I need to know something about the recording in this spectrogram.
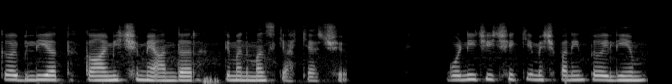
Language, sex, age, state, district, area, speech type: Kashmiri, female, 45-60, Jammu and Kashmir, Srinagar, urban, spontaneous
